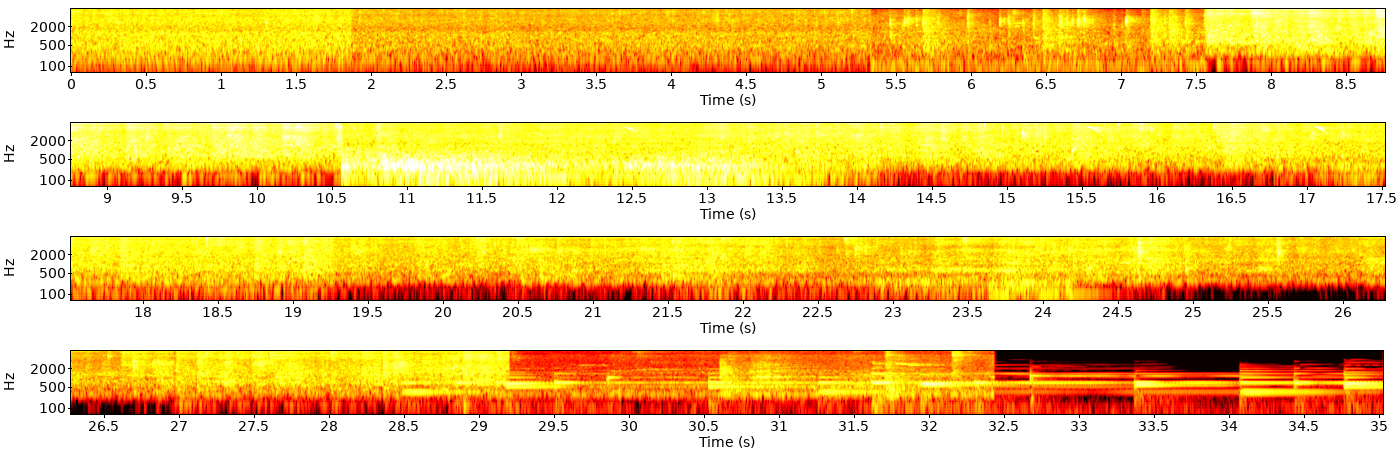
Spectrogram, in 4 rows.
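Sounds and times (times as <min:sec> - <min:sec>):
steady rain falling: 0:00.0 - 0:29.2
thunder rumbling: 0:10.5 - 0:14.3, 0:21.6 - 0:24.7.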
